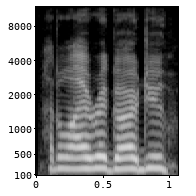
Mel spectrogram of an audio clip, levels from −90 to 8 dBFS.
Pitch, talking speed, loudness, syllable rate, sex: 210 Hz, 280 wpm, -12 LUFS, 5.8 syllables/s, male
